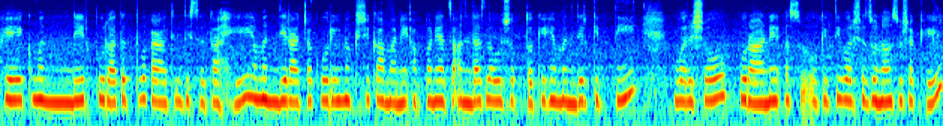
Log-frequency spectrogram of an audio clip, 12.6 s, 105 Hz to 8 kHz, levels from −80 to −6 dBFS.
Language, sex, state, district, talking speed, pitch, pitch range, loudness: Marathi, female, Maharashtra, Pune, 140 wpm, 250 Hz, 245-260 Hz, -24 LUFS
